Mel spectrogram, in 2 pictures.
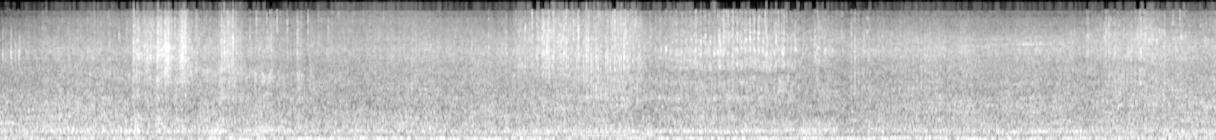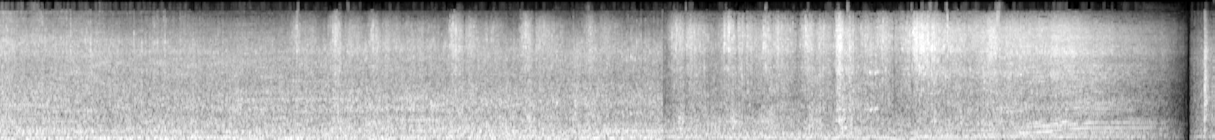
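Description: Crate engine modified race cars roar around a speedway oval in a continuous loud wall of engine noise, with revs rising and falling as cars pass, and no talk.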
